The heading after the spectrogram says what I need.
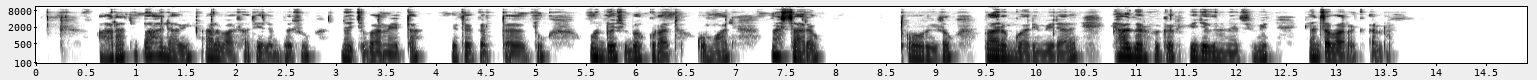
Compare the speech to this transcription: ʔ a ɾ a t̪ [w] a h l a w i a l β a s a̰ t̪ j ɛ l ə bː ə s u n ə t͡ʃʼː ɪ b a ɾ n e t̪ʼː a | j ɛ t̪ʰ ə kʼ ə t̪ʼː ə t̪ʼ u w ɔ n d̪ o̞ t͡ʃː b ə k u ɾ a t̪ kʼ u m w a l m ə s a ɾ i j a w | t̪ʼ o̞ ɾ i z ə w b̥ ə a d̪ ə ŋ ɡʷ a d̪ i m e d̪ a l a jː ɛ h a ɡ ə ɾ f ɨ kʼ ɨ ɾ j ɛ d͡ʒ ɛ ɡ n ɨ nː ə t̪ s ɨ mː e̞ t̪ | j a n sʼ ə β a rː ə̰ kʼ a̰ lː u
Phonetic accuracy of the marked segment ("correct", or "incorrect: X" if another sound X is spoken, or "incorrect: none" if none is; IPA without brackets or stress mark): incorrect: b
